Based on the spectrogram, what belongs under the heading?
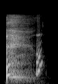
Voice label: Happy, jp; Yuria; kingsraid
